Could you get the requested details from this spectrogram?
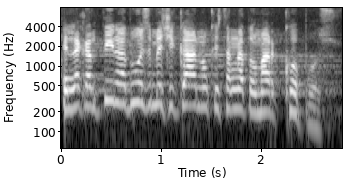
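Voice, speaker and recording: High-voiced man telling jokes live. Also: fairly quick, sharp tone, in a large hall. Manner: mixes Portuguese into Spanish, laughs at own jokes. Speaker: stand-up comedian telling jokes. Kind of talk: live stand-up joke telling. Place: live show before an audience.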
